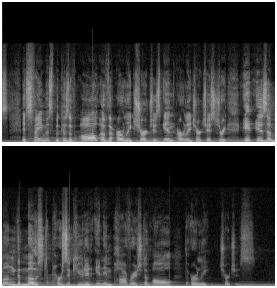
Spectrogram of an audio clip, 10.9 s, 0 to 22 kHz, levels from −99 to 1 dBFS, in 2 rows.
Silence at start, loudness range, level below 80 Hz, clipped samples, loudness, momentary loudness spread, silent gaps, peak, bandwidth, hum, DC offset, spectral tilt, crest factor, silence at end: 0 s; 7 LU; -66 dBFS; under 0.1%; -34 LUFS; 15 LU; none; -14 dBFS; 15.5 kHz; none; under 0.1%; -2.5 dB/octave; 22 dB; 0 s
